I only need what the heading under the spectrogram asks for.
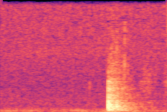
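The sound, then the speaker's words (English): A single quick sip from a drink, a brief soft slurp with no one talking. “Let me take a sip.”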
